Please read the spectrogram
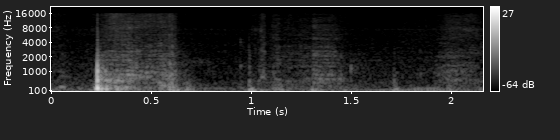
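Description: Embroidery needle and thread pulled through fabric stretched taut in a hoop, while satin-stitching. There is a sharp click and a brief rasp about a quarter second in, then a few faint scratches.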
